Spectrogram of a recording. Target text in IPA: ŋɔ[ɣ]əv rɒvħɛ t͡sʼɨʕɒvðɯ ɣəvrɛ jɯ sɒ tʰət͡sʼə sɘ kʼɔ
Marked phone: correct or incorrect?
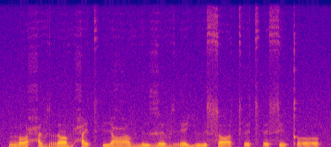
incorrect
